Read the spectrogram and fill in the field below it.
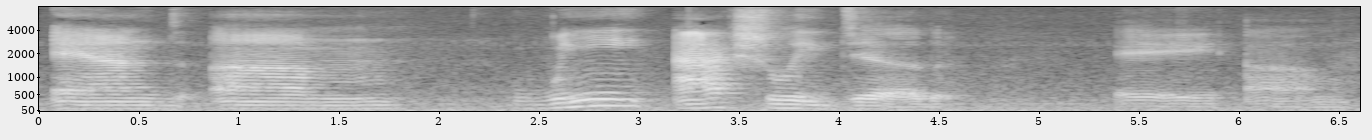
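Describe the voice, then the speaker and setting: Speaking very slowly in a deep voice, this man hosts a casual monologue of personal stories. He rambles, restarts often, leans on fillers, and gets animated when quoting others, all recorded from far off in an echoey room with faint noise.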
